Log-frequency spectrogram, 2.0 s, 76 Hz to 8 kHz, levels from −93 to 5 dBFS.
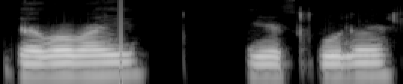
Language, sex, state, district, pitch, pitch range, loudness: Hindi, male, Uttar Pradesh, Jyotiba Phule Nagar, 125 Hz, 120-130 Hz, -23 LUFS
